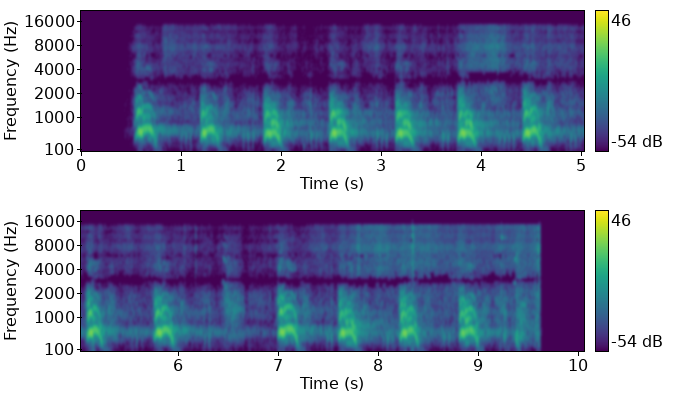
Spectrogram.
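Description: A black and tan coonhound's treeing bay: loud, ringing barks repeated steadily, about one every two-thirds of a second.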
